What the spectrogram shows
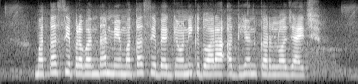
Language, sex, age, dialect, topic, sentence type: Maithili, female, 18-24, Angika, agriculture, statement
